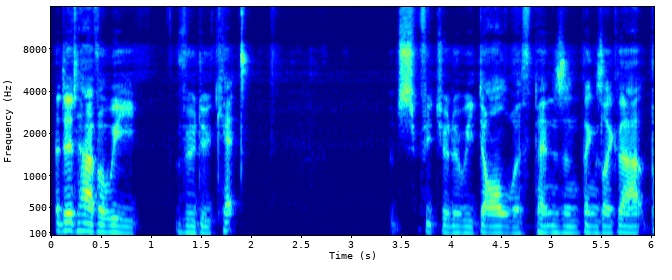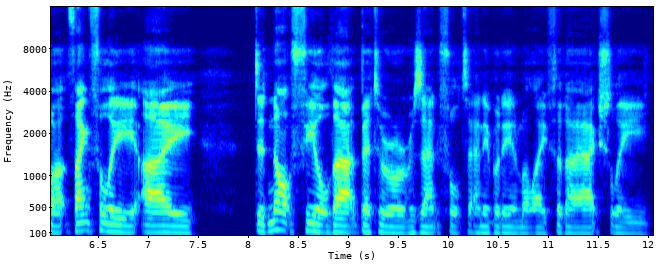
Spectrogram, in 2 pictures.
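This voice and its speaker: A man's voice: lowish voice, fairly even intonation, normal speed, a bit bright. A man with a Scottish accent tells a personal story as a channel host, speaking in a thoughtful, hesitant way with frequent fillers and restarts. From Scotland.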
